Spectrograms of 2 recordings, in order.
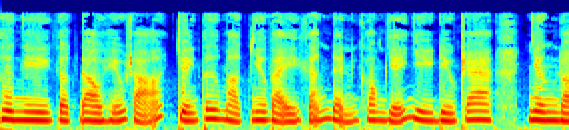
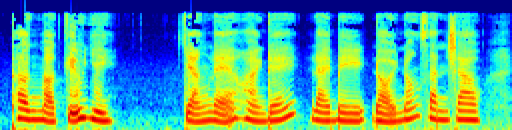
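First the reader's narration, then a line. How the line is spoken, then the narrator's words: Amused loud laughter. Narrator (Vietnamese): Tiêu Hoài bị biểu cảm của nàng làm cho buồn cười, cười lớn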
